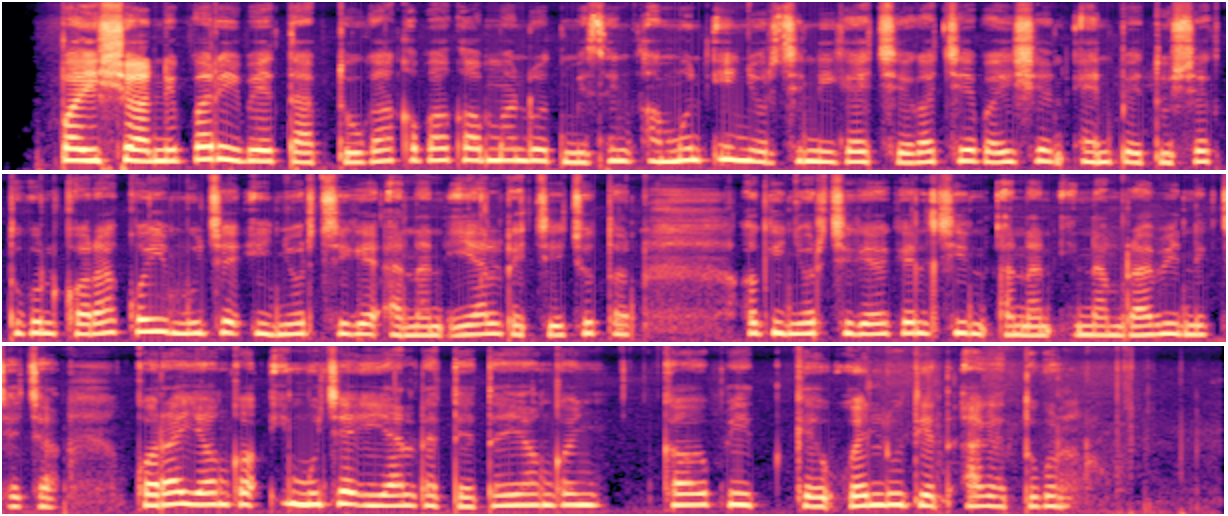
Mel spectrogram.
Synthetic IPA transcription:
pa˨iʃjɔnɪ˨pa˦ɾi˦be˦ta˨p̚tu˨ka˦kɔ˦ba˦kɔ˦ma˦ndo˦t̪mi˨si˦ŋa˨mu˦ni˦ɲo˨rt͡ʃi˦ni˨kɛ˦t͡ʃe˨kɔ˦t͡ʃe˦pa˨i˦ʃe˦nɛ˨npe˨tu˨ʃe˦ktuku˦lkɔɾa˦ko˦i˦mu˦t͡ʃe˦ʔi˨ɲo˦rt͡ʃi˦kɛ˦ʔa˨na˨nɪ˨ja˦ltɛ˨t͡ʃe˨t͡ʃu˦tɔnɔ˦ki˨ɲo˦rt͡ʃi˦kɛ˦ke˦lt͡ʃi˦na˨na˨nɪ˨na˨mra˨bi˦ni˦k̚t͡ʃe˦t͡ʃa˦ | kɔ˨ɾa˦jɔ˦ŋɡɔ˦i˦mu˦t͡ʃe˦ɪ˨ja˦ltɛ˨tɛ˨tɛ˦jɔ˦ŋɡɔ˦ɲ | ka˦pi˦t̚ke˨we˦lu˦tje˨ta˦kɛ˨tʊ˦kʊ˦l

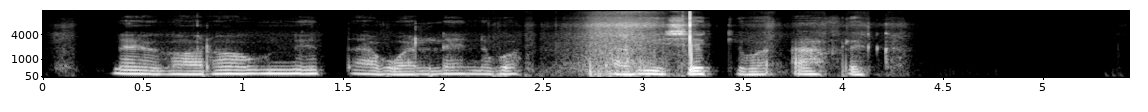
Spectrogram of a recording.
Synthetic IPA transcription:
nɛ˨ɣɔ˨ɾɔ˦u˦ne˦ta˨βwa˨lɛ˦nɪ˨βɔ˦ta˨wi˦˨ʃɛ˦kːɪ˨βɔ˦a˦fɾɪ˨kḁ˨

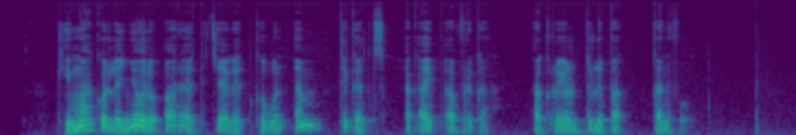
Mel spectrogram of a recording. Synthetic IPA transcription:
kʰi˨mwa˦ko˨le˨ɲo˦ɾo˨ʔɔ˦ɾɛ˨t̪t͡ʃɛ˦ɡɛ˨t̪ko˨bo˨nɛ˦mti˦kɛ˨ts | a˦ka̰˦jpa̰˦fɾɪka̰˨ | a˨kɾɔ˦jɔ˦ltu˦li˨pa̰kːa˦nɪ˨fo̰

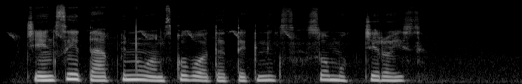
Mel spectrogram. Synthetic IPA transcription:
t͡ʃe˨ŋse˦t̪a˨pːi˦nwa˨msko˦bo˨t̪a˨t̪e˨kni˦ksso˦mo˨k̚t͡ʃe˦ɾa˧i˦s

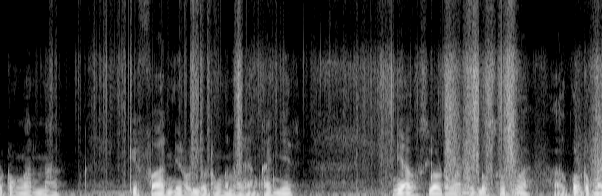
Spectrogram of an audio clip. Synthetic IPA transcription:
to˦ŋa˦na | ke˦fa˦˨ne˦ɾo˦ɾje˨ltu˦ŋa˦na˦ɾe˨a˨ŋka˦ɲe˦ɾ | ni˦a˦ksjo˦lto˨ŋa˦ni˨loso˦ɾwa˦a̰˨ko˨ltu˦ŋa˦

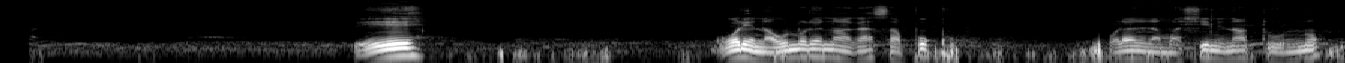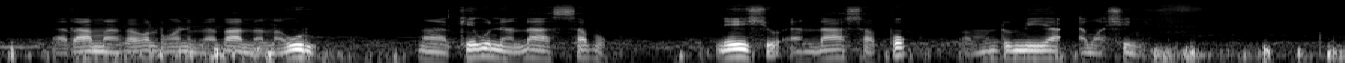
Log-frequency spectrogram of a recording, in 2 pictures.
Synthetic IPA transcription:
pe˨˦ | o˦ɾe˨na˨u˦no˦ɾe˦na˨ka˦sa˨pu˦ku˨ | o˨ɾe˦nɛ˨na˨ma˨ʃi˦ni˨na˦tu˨no˦ɛ˨ɾa˦ma˨ka˦ko˦ltu˨ŋa˦ni˨mɛ˨ɾa˦˨m˨a˨na˨u˦ɾu˨na˨ke˦ku˦ni˨a˨nda˦˨sa˦pu˨k | ne˦i˦ʃo̰˦ʔɛ̰˨nda˦sa˨pu˦k̚na̰˨mu˦ntu˦mi˦ja˦ɛ˨ma˨ʃi˦ni˨

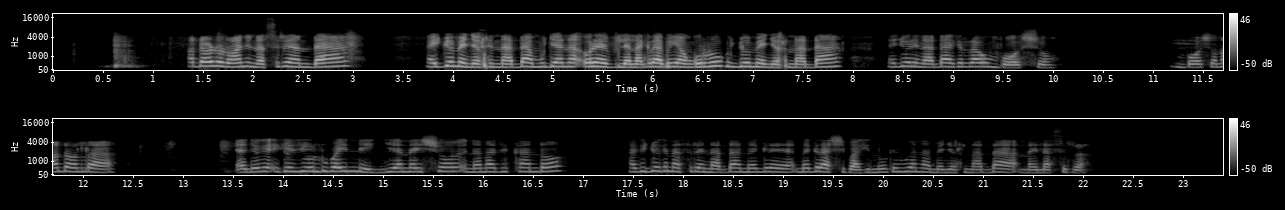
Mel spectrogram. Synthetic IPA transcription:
a˦dɔ˦ɾɔ˦˨ɾɔ˨a˦ni˨na˨si˦ɾa˨nda˦ | a˨i˦d͡ʒwɔ˦mɛ˨ɲɔ˨ɾe˨na˨da˦˨mu˦d͡ʒa˦nʔo˦ɾa˨vi˨la˨na˨ɡɪɾa˨pɛ˦ka˨ŋɡʊ˦ɾʊ˦kd͡ʒwɔ˦mɛ˨ɲɔ˨ɾna˨da˦ | na˨i˦d͡ʒɔ˦ɾi˨na˨da˦kɪ˦ɾɾa˦u˦mbɔ˨ʃɔ˨ | mbɔ˨ʃɔ˨na˨dɔ˦lda˨ | ɛ˨dɔ˦ke˦ɾi˦ɔ˦lu˦pa˦i˦ne˨d͡ʒi˦a˦na˦i˦ʃɔ˦i˨na˨˦na˦ti˦ka˦ndɔ˦ | ha˦ki˦d͡ʒwa˦ke˦na˨si˦ɾa˨i˨na˨da˦mɛ˦ɡɪ˦ɾa˨ʃi˨pa˨ki˨no˦ke˦ɾa˦na˨mɛ˨ɲɔ˨ɾna˨da˦na˨i˨na˨si˦ɾa˨

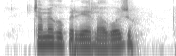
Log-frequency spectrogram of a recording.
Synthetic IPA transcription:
t͡ʃa˦mɛ˦ko˦pe˨ɾɡe˦˨la˨ɡo˦d͡ʒu˦

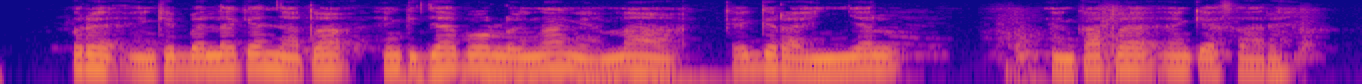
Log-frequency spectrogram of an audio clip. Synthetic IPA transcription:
o˦ɾe˨ɪ˨ŋkɪ˦bɛ˨lɛ˦kɛ˦ɲa˨ta˦ɛ˦ŋkɪ˨d͡ʒa˦pɔ˦lo˨i˨ŋa˦ŋɛ˨na˦˨kɛ˦ɡɪ˦ɾa˨i˨ɲɛ˦l | ɛ˨ŋka˦ta˦ɛ˦ŋkɛ˨sa˨ɾɪ˦

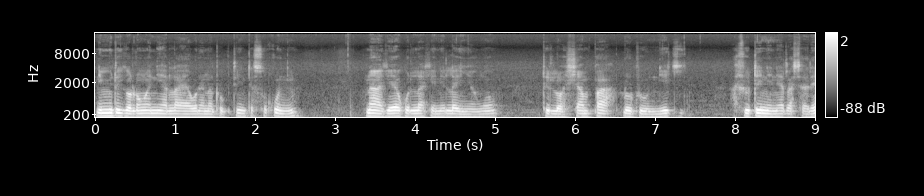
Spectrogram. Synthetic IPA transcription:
ni˦mi˦to˦ko˨lɔ˦ŋa˦ni˦a˨la˦ja˨wu˦ne˨na˨to˨kti˦nti˨su˦ku˦ni˦ | na˨ke˦a˦ku˦la˦ke˨ni˦la˦˨ɲa˨ŋo | ti˦lo˨ʃa˦mpa˦lo˦tu˨ni˨e˦ki˨ | a˨ʃu˦te˦ni˨niɾa˨t͡ʃa˨ɾe˦

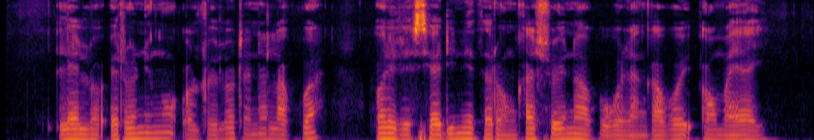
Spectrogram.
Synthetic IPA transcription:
lɛ˨lɔ˨ʔɛ˨ɾɔ˦ni˦ŋɔ˦ʔɔ˨ltɔ˨i˨lɔ˦ta˨na˦la˨kwa˦ | ɔ˦ɾɛ˨ɾɛ˨si˨a˨di˦nɛ˦ða˨ɾɔ˨ŋɡa˦ʃɔ˦i˦na˦˨βo˨ɣɔ˨la˨ŋɡa˨βɔ˦i˦ʔɔ˦ma˨ja˦i˨

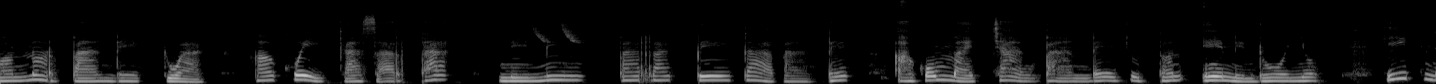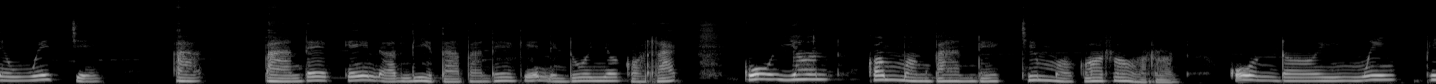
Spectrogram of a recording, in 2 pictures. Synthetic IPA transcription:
ɔ˨nɔ˦rpa˨ndɛ˨k̚d͡ʒwa˨k̚ | a˦kʰo˦i˨ka˨sa˨rt̪a˦ | nɪ˨mi˦ | pa˦ɾa˦k̚pe˦i˦t̪a˦˨pa˨ndɛ˦k̚ | a˨ko˦ma˨t͡ʃa˦˨ŋpa˨ndɛ˦t͡ʃu˦˨t̪ɔ˦n | e˦ne˨ndo˦ɲo˦ | ki˦t̪ne˨we˦t͡ʃe˨ | a˨ | pa˨ndɛ˦k̚e˦na˨lje˨t̪a˨ba˨ndɛ˦ke˦ne˨ndo˦ɲo˦kɔ˨ɾa˦k̚ː | o˦jɔ˦n | kɔ˦mɔ˨ŋba˨ndɛ˨k̚t͡ʃe˦mɔ˨kɔ˦ɾɔ˦ɾɔ̰˨n | ko˦ndɔ˨i˨ŋwɪ˦ɲ | p

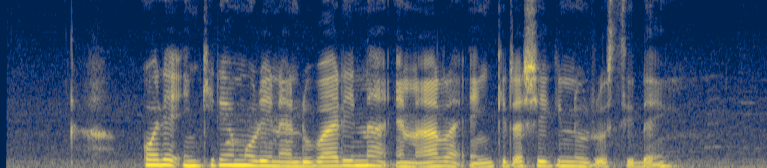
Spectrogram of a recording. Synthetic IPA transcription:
o˦ɾe˦ʔe˨ŋ˨ki˦ɾe˦mo˨ɾina˨du˨βa˦ɾi˦na˦ʔe˨na˨˦ɾa˨ʔe˨ŋki˦ɾa˦ʃe˦ɡi˦nu˨ɾo˨si˦da˨i

